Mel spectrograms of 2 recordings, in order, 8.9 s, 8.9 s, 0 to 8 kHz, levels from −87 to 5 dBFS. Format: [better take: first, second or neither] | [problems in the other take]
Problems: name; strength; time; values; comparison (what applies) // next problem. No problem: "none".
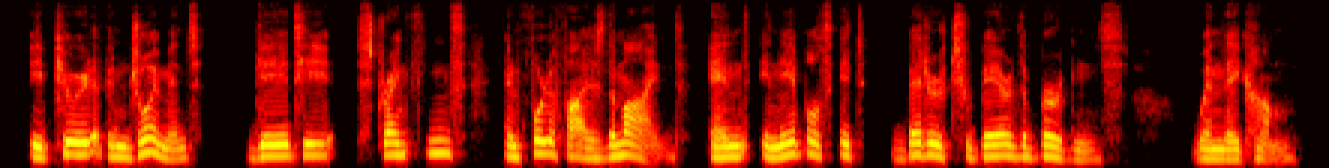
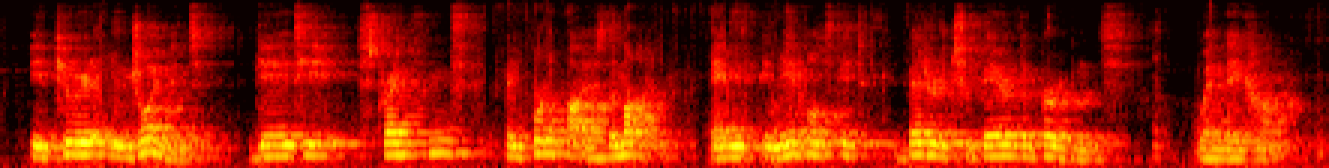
first | noise reduction (neural separator model SepFormer DNS4)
